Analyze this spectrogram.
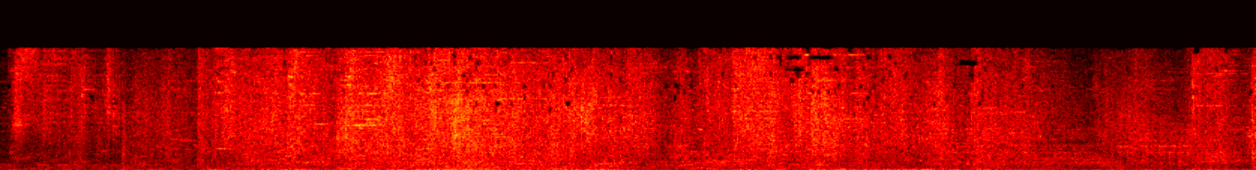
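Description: Spell effects whoosh and burst in a game fight.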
